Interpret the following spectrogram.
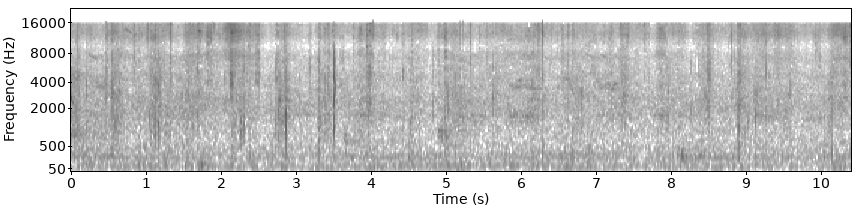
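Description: Footsteps on a wet tarmac path, a run of irregular short scuffs and taps over a steady low background rumble.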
